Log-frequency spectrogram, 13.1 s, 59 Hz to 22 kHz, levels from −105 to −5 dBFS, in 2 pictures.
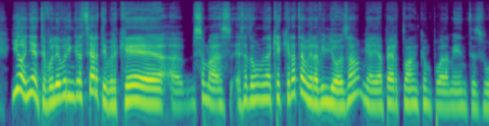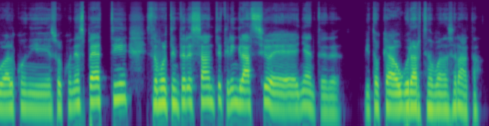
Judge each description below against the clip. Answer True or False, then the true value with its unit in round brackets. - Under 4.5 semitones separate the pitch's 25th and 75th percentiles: False (4.8 semitones)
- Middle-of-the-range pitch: True (165 Hz)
